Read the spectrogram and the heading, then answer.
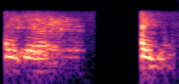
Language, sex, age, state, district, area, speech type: Punjabi, female, 30-45, Punjab, Kapurthala, rural, conversation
